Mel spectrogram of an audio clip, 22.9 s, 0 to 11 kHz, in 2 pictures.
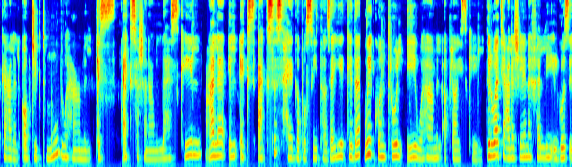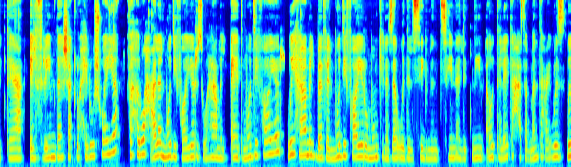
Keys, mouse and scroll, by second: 1.9 s, 2.4 x, 6.2 click, 7.5 ctrl+a, 11.8 click, 13.7 click, 14.4 click, 15.4-17.7 drag, 19.7-22.8 drag.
